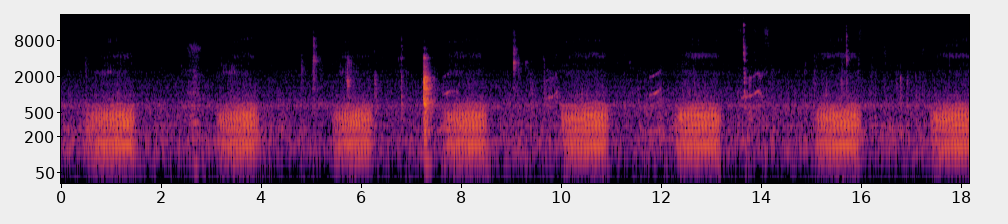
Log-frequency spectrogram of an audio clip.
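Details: Mother French Bulldog nursing her 3-week-old puppies born 1/10/25, indoors: low, rumbling snore-like breaths in eight steady bouts, each about a second long and roughly every two and a half seconds, with faint small clicks and rustles between.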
